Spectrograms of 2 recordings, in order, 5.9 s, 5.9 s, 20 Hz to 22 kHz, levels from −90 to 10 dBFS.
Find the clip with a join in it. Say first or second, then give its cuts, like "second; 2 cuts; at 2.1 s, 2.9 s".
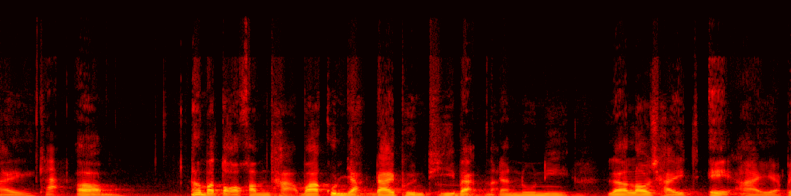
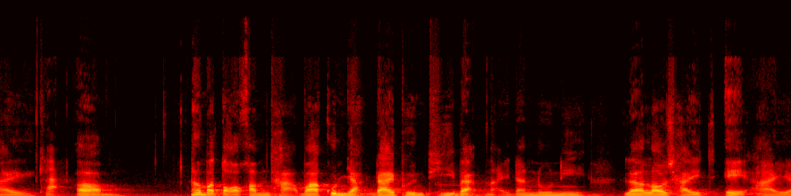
first; 1 cut; at 3.7 s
